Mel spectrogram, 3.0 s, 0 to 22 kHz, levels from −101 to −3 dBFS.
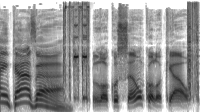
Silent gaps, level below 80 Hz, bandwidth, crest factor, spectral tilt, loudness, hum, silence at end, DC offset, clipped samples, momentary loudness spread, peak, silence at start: none; -52 dBFS; over 20 kHz; 16 dB; -1.5 dB/octave; -17 LUFS; none; 0 s; under 0.1%; under 0.1%; 7 LU; -4 dBFS; 0 s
